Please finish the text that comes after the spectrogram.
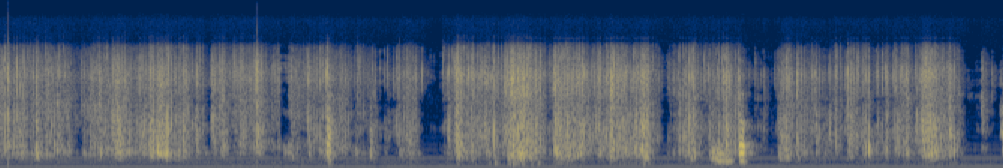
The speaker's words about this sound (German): jetzt habe ich hier riesige Lebkuchen von Hammermühle. Ähm, da sind obendrauf auch nochmal drei Mandeln auf jeden Fall drin. Das kann ich schon erkennen. Und jetzt müsste ich die Packung aufbekommen.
